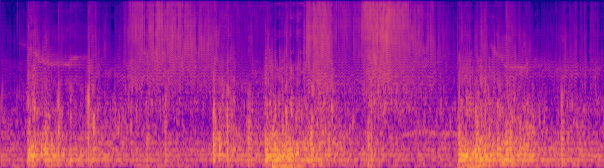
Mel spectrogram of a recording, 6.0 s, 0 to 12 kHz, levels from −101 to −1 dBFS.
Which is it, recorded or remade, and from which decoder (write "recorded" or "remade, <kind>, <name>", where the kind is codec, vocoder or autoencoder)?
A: remade, vocoder, BigVGAN v2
